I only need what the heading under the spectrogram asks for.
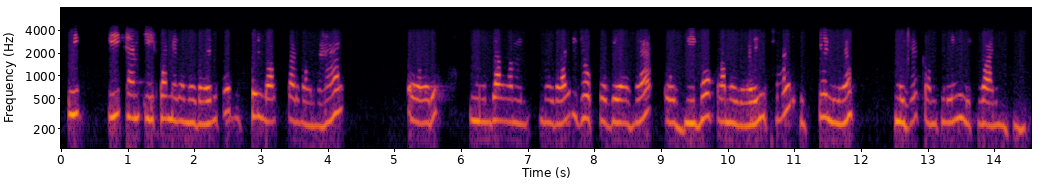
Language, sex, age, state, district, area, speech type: Hindi, female, 30-45, Bihar, Muzaffarpur, rural, conversation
